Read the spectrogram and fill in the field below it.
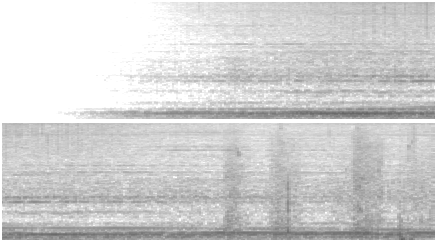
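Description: Many televisions hiss with static.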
